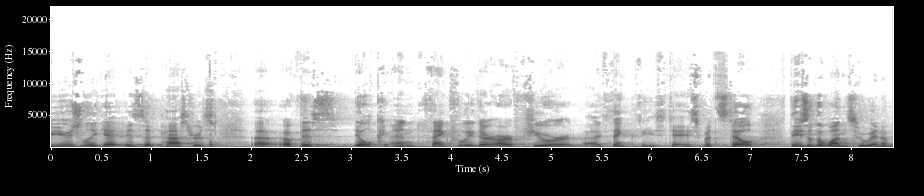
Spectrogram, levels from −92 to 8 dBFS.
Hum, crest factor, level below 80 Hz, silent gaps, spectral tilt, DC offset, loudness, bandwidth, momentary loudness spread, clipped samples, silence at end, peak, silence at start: none; 18 dB; -44 dBFS; none; -6 dB/octave; under 0.1%; -25 LUFS; 14.5 kHz; 9 LU; under 0.1%; 0 s; -6 dBFS; 0 s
